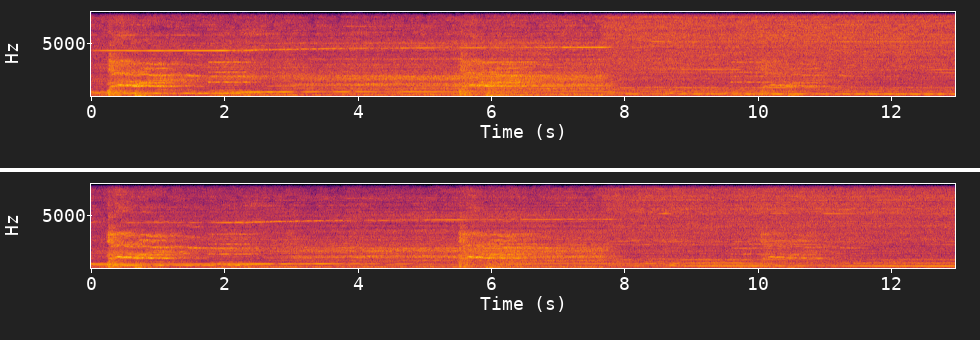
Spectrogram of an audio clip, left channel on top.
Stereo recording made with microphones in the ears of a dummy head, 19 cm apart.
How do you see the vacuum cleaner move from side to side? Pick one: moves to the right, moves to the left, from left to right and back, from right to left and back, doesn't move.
doesn't move.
